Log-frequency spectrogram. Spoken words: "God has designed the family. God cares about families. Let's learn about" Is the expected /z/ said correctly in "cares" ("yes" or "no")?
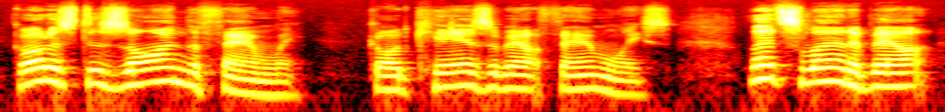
yes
